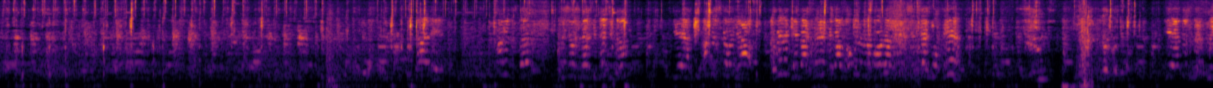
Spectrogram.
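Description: Small metal tweezers click against a tiny watch mechanism.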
